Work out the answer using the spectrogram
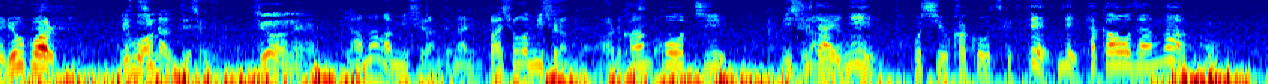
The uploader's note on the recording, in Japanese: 初めて高尾山の登山をしました。頂上でそばを食べながら収録しました。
